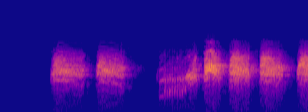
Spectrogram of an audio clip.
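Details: Murai ceram (white-rumped shama) giving rough, buzzy, harsh notes in short bursts: two separate notes, a pause, then a rapid run of five grating notes. The background is quiet.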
